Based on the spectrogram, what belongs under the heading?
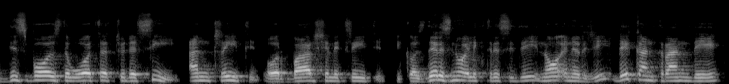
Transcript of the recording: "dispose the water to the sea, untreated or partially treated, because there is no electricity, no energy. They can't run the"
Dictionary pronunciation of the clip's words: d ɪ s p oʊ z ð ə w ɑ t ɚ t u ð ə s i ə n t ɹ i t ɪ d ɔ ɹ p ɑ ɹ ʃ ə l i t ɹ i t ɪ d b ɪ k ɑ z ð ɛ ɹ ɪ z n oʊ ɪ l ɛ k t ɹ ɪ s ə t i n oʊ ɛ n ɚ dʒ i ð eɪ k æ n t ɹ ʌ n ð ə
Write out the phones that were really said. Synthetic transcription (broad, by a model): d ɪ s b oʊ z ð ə w ɑ t ɚ t u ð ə s i ə n t ɹ i t ɪ d ɔ ɹ b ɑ ɹ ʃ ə l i t ɹ i t ɪ d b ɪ k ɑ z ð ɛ ɹ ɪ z n oʊ ɪ l ɛ k t ɹ ɪ s ə t i n oʊ ɛ n ɚ dʒ i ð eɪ k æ n t ɹ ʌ n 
